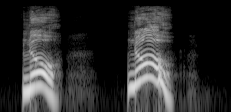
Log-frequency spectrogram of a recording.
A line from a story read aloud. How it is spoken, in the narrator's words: Señor Castillo cried, as the life went out of Ivan's eyes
